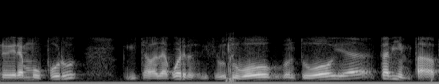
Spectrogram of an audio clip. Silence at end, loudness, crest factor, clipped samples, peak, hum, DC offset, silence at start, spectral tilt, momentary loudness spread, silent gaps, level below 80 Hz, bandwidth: 0 s; -23 LUFS; 14 dB; under 0.1%; -8 dBFS; none; under 0.1%; 0 s; -8.5 dB/octave; 12 LU; none; -34 dBFS; 4.3 kHz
